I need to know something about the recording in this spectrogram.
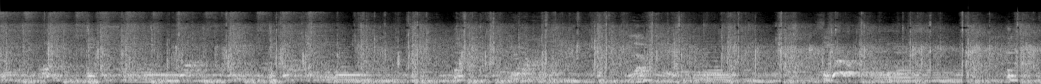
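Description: Live progressive rock band playing on stage: drum kit keeping a steady beat under electric guitar and bass.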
